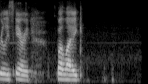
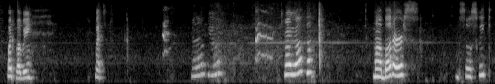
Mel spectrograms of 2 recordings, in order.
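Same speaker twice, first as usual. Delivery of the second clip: affectionate pet talk; 9 semitones higher than usual. Real, not acted. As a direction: coo lovingly at your pet, very high. Cooing to a pet.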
